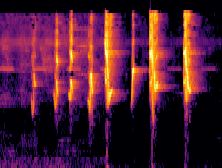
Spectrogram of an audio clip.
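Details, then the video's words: Kecial kombo white-eye, a top-form fighter bird suited for song training, gives a series of about eight sharp, spaced chirps that grow louder and harsher, roughly every quarter to half second. "KECIAL KOMBO CUCAK KOMBO FIGHTER GACOOR || COCOK UNTUK MASTERAN"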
